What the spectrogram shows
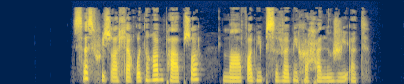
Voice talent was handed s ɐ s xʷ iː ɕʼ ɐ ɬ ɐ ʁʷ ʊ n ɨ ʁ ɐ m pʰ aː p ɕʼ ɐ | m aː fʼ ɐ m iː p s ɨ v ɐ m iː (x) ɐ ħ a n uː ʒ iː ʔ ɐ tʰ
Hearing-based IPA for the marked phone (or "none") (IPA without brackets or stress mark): x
